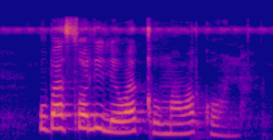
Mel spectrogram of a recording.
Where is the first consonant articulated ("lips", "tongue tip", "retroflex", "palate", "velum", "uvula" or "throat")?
lips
